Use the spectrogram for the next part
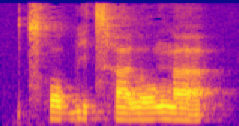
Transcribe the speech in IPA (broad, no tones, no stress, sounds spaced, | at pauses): t͡sʰ ɔ ɓ i t͡sʰ a l ɔ ŋ a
